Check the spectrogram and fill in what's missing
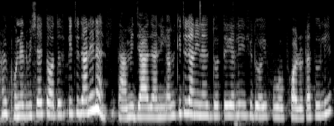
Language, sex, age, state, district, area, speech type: Bengali, female, 18-30, West Bengal, Dakshin Dinajpur, urban, spontaneous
